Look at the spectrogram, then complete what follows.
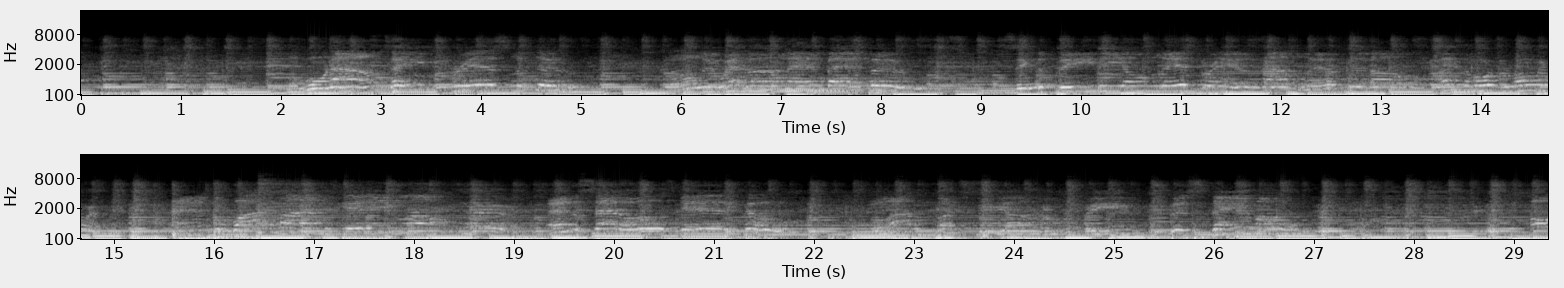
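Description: Live country band playing with electric bass, acoustic guitar and keyboard over a steady beat.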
